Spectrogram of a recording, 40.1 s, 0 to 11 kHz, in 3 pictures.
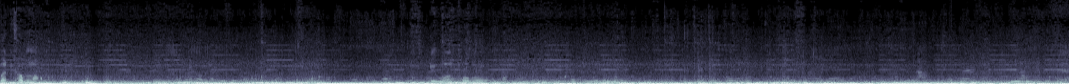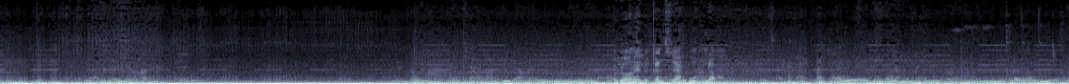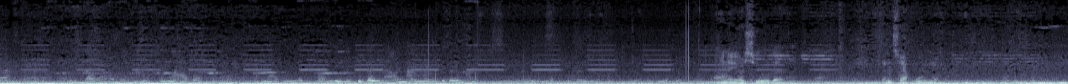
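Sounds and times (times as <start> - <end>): bus engine and road rumble: 0.0 - 40.0
voices: 0.0 - 40.0.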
